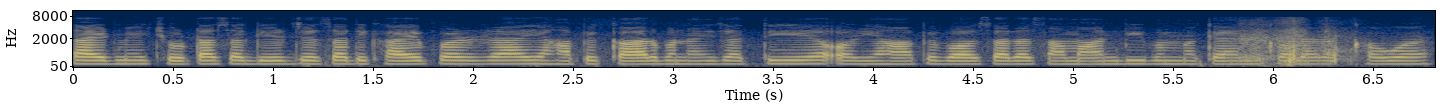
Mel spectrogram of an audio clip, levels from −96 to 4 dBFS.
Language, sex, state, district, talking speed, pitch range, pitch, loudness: Hindi, female, Uttar Pradesh, Deoria, 245 wpm, 190-200 Hz, 195 Hz, -21 LUFS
